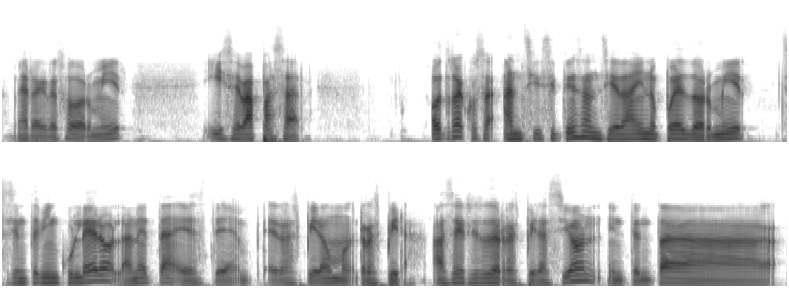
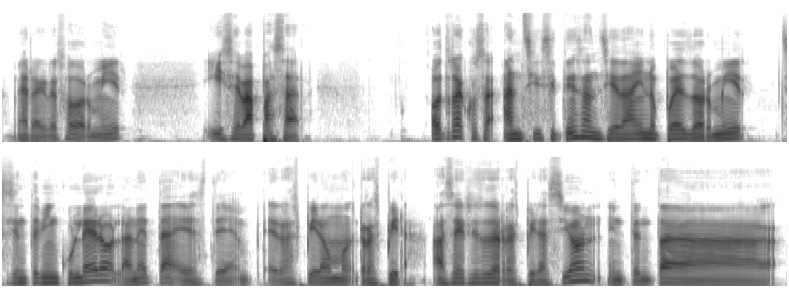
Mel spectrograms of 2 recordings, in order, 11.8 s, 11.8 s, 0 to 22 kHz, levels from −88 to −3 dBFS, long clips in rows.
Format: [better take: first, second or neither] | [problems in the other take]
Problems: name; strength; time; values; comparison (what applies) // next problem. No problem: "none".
second | muffled; slightly; fading above 2.5 kHz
